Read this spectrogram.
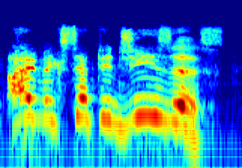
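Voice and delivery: high, loud, drawn-out imagined announcement; big imitated declaration of faith; joyous proclamation. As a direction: proclaim it slowly with hammed-up joy. Imagining a joyful family announcement.

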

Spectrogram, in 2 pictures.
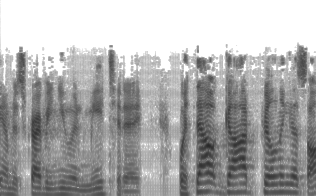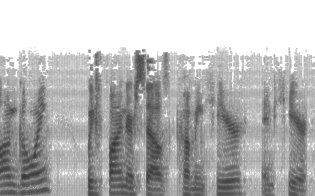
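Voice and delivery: usual speaking voice

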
